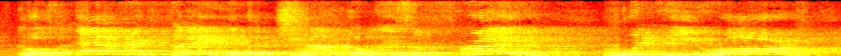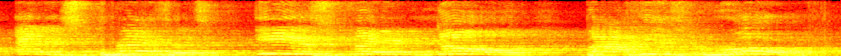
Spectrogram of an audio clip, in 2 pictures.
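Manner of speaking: rising preacher's shout, slow on the roar; preaching at full force. Acted. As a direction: build it like a revival preacher.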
